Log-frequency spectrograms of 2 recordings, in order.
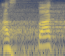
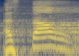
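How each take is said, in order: First: The consonant after 'asta' is a plain k. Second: The consonant after 'asta' is a throaty gh. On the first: Asking to become an unbeliever. The speaker calls it wrong. "এই যে অনেকে আস্তাক বলছেন" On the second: Asking forgiveness for sins. The speaker calls it right. "গইন, এটা থ্রোট"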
